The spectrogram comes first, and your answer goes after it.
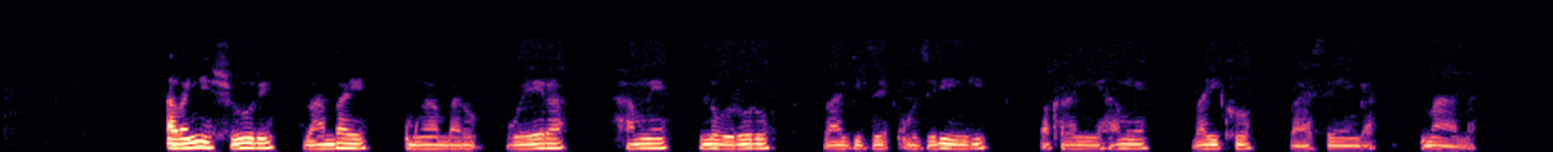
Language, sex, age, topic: Rundi, female, 18-24, education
